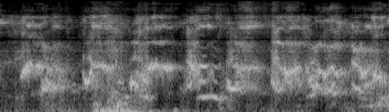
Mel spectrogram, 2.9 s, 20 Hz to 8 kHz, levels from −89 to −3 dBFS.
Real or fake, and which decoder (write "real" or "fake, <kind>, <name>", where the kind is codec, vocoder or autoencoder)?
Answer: fake, codec, HILCodec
